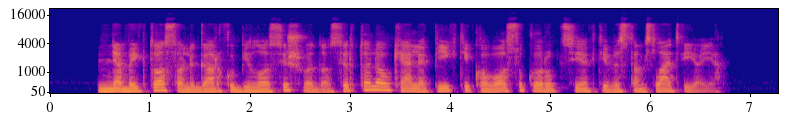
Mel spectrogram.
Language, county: Lithuanian, Alytus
